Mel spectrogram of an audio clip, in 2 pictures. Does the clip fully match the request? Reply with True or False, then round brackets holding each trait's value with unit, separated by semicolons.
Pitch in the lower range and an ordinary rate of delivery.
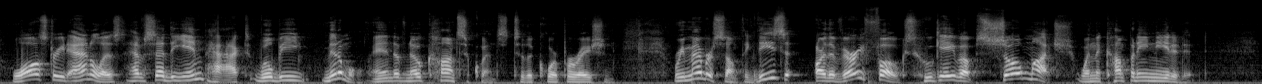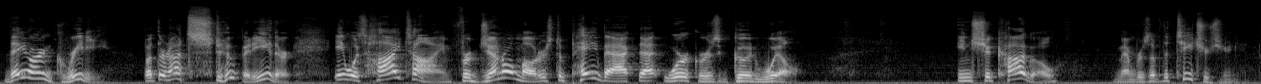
False (160 Hz; 145 wpm)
